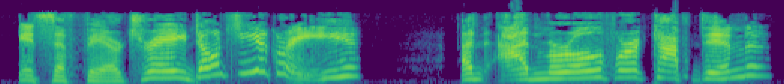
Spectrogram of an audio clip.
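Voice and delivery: a hint of a sly pirate captain; lightly voiced pirate gloating. A narrator's reading. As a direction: taunt them lightly. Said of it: "he laughed".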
